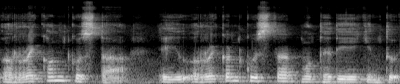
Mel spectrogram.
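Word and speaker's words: Reconquista: আইবেরিয় উপদ্বীপ বলছি সেখানে রিকংস্তা বলে আমরা একটা শব্দ পাচ্ছি যেটাকে ইংরেজিতে এভাবে উচ্চারণ করা হয় অরিজিনালি স্প্যানিশ প্রোনাউন্সিয়েশন হবে রেকনকুস্তা এই যে রেকন কুস্তা রেকন এখানে কিন্তু আমরা দেখতে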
